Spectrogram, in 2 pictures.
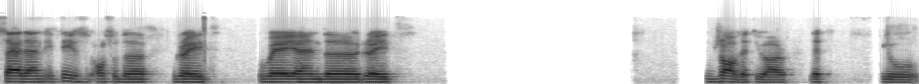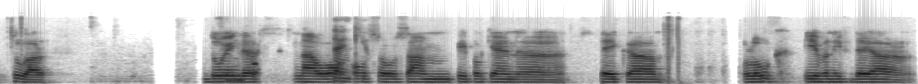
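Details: Adult man who stutters, speaking English as a second language, uses a speech technique of focusing on the first or second vowel of a word; heard with hesitations and repeated fillers; stuttering.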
